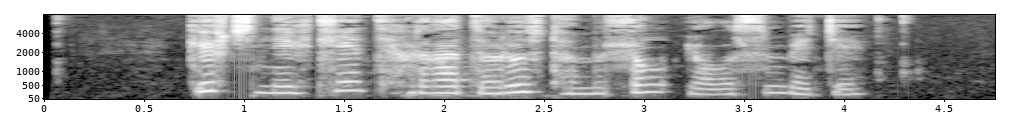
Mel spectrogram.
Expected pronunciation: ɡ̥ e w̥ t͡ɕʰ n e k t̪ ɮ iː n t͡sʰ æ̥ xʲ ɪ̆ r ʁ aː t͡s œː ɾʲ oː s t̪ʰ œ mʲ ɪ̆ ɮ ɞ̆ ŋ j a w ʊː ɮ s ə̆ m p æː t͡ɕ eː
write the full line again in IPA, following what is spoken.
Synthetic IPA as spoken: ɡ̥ e w̥ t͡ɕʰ n e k t̪ ɮ iː n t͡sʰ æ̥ xʲ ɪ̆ r ʁ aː t͡s œ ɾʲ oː s t̪ʰ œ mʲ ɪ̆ ɮ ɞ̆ ŋ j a w ʊː ɮ s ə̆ m p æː t͡ɕ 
